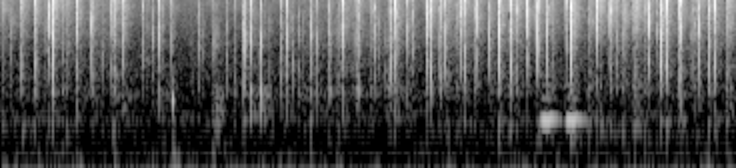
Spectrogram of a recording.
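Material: Glass.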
